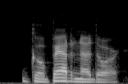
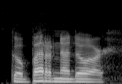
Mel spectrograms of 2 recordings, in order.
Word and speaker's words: gobernador: repost the 410 lador is it goad door that's better I'm supposed to roll the r aren't I go one of these days I'm going to pronounce it correctly go door actually you know what it might be a better idea to just Che translate switch over to Spanish let's see how it's supposed to be pronounced goor oh yeah there is a role in the r gobernador there we go carter 100K praying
